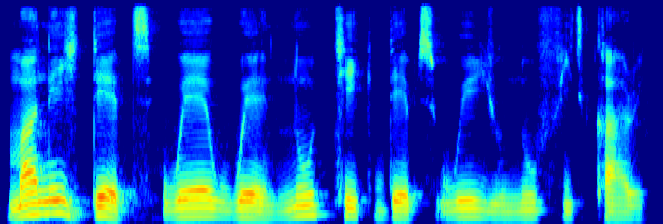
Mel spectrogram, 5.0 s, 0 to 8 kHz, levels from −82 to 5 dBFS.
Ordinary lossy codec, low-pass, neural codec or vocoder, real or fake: none; 7.2 kHz; none; real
